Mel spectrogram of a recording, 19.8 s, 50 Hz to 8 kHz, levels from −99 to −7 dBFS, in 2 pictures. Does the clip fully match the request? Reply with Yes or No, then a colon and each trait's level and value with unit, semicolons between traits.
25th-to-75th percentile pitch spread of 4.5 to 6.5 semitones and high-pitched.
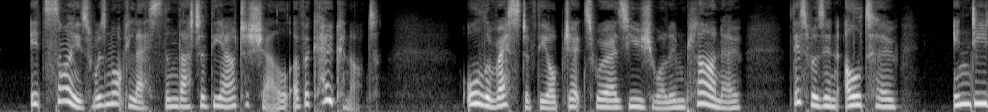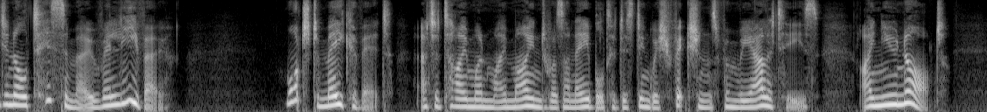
Yes: average, 5.0 semitones; high, 205 Hz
